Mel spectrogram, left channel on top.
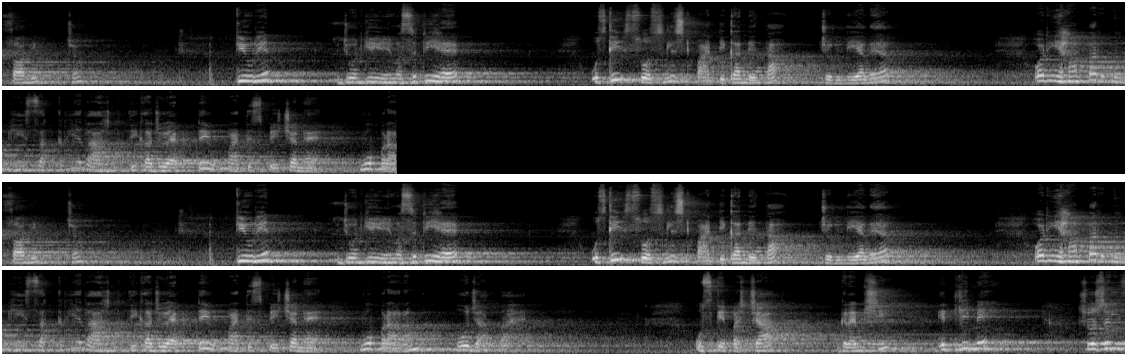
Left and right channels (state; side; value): drops out; left; at 15.2 s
